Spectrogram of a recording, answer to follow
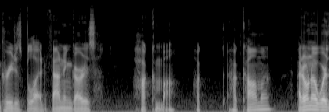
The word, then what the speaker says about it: Hakama: Okay, so the first thing is stressed. So that's Hakama, not Hakama.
